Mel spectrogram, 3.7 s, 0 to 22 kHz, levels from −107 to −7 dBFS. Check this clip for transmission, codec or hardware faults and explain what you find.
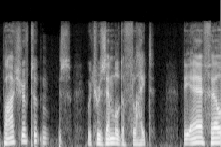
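Two transmission faults occur back to back in this speech clip, heard through a call codec whose high end stops near 12 kHz.

Short concealed packet loss hits at 0.59 to 0.65 s, 0.65 to 0.69 s and 0.69 to 0.73 s, gaps of 40, 20 and 20 ms. The receiver extends the preceding sound to cover each hole. The result is a smeared, wobbling stretch.

A long network dropout follows at 0.73 to 1.01 s, about 260 ms. The sound continues as a fading buzz or hiss rather than real speech. This likely reflects a gap where no audio arrived. Speech resumes afterward with that portion missing.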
